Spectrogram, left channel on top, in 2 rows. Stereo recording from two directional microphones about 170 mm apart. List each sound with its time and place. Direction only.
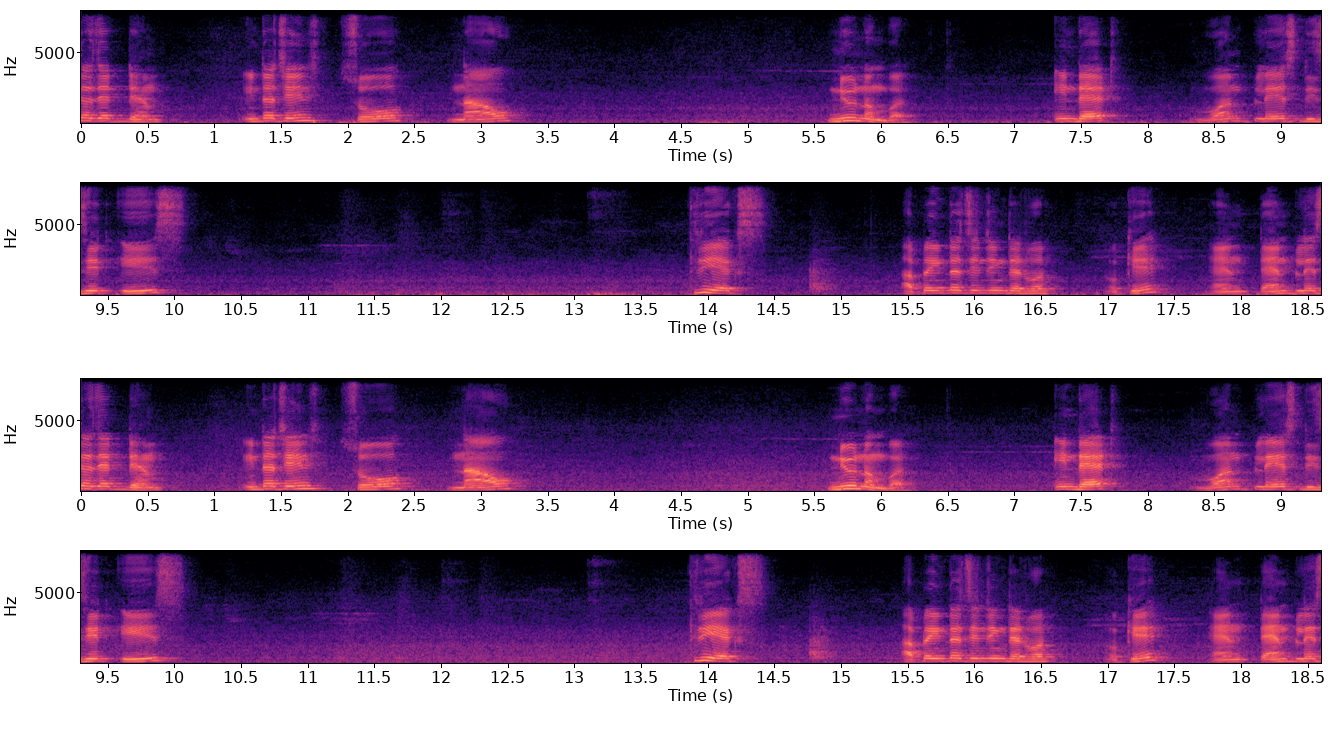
0.0 s speech: 60° left (ahead or behind)
5.6 s speech: 60° left (ahead or behind)
7.2 s speech: 55° left (ahead or behind)
13.8 s speech: 55° left (ahead or behind)
15.4 s speech: 60° left (ahead or behind)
